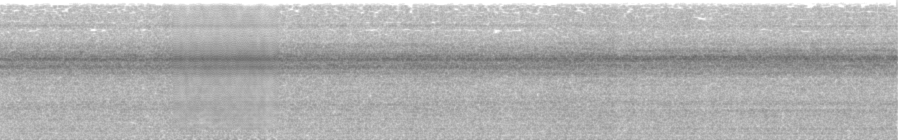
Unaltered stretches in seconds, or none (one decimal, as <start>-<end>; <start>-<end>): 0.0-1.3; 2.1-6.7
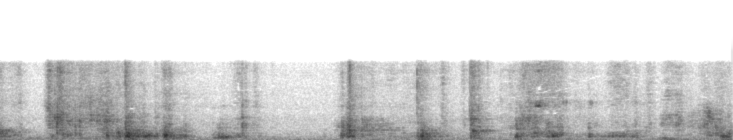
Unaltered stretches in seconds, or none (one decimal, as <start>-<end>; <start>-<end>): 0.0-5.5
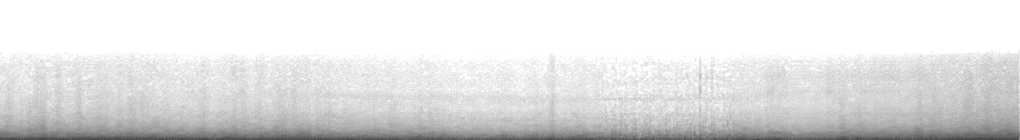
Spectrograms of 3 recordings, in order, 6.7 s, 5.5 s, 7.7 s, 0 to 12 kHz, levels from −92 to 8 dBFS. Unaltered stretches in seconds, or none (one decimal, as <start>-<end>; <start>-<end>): 4.5-5.5

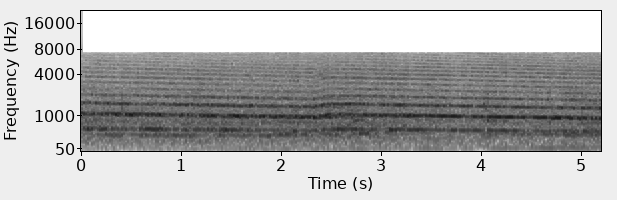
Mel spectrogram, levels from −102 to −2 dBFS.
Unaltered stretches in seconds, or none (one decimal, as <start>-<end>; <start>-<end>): 3.3-4.7

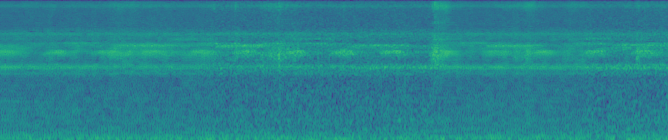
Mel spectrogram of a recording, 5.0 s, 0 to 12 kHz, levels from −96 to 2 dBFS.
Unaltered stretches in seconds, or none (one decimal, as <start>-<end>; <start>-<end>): 1.6-3.3; 4.4-5.0

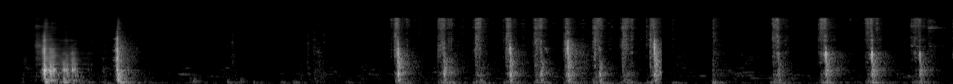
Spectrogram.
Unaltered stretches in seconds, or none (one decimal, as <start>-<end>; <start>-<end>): 0.9-9.5

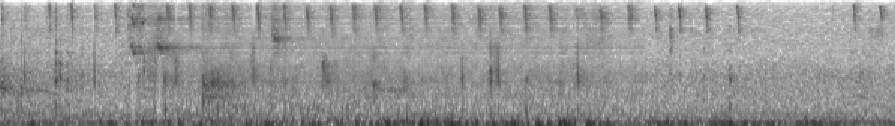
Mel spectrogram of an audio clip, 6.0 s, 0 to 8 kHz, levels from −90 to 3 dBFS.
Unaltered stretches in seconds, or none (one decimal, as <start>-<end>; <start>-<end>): 0.0-1.0; 4.3-6.0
